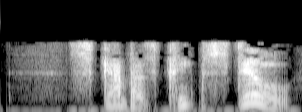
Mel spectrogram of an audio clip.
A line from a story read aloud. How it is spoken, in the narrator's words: Ron hissed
